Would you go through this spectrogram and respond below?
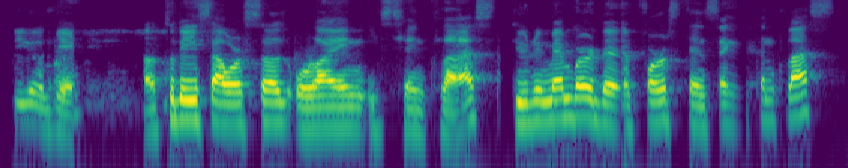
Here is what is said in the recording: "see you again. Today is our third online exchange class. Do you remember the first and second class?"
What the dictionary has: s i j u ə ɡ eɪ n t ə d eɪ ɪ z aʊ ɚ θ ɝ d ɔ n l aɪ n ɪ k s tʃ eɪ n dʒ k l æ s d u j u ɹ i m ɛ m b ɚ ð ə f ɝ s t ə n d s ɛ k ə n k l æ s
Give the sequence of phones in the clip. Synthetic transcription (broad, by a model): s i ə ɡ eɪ t ə d eɪ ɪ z aʊ ɚ s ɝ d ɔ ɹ aɪ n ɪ s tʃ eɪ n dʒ k l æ s d u j u ɹ i m ɛ m b ɚ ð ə f ɝ s t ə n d s ɛ k ə n k l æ s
